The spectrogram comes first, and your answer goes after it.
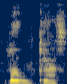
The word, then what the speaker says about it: Locascio: My name is Locascio. It's exactly how it sounds. Locascio. That's how you pronounce it.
